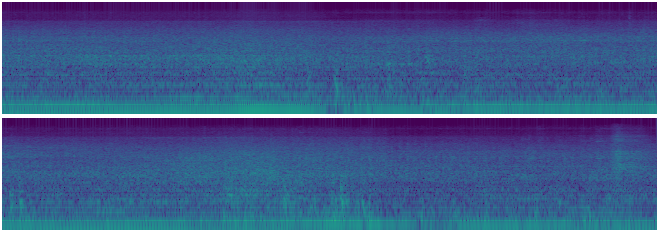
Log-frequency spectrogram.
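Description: A lorry towing a trailer reverses slowly through a tight gate, its engine a loud, steady low rumble that holds throughout with no talking.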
